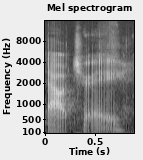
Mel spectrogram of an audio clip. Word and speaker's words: Outré: But we've Australianized the name and we just pronounce it Outré.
